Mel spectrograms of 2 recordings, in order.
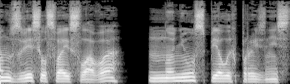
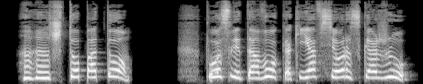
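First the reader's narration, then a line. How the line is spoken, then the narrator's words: Badly trembling voice. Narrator (Russian): Сказал он таким дрожащим голосом, что было неясно, выдержит ли он этот разговор дальше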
